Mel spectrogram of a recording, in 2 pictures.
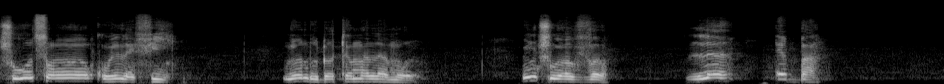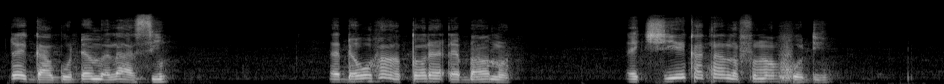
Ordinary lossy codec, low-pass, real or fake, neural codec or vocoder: MP3, 64 kbps; 10.8 kHz; fake; codec, 32 kHz, 1.9 kbps, SNAC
